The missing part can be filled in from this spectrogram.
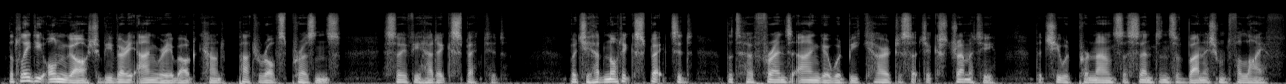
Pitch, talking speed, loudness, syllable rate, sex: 100 Hz, 180 wpm, -20 LUFS, 5.9 syllables/s, male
